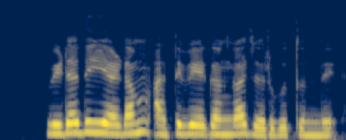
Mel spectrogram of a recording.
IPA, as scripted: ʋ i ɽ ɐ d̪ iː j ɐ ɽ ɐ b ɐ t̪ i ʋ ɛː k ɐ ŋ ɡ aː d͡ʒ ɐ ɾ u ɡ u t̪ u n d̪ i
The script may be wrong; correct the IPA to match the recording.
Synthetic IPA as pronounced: ʋ i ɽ ɐ d̪ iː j ɐ ɽ ɐ m ɐ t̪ i ʋ ɛː ɡ ɐ ŋ ɡ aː d͡ʒ ɐ ɾ u ɡ u t̪ u n d̪ i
